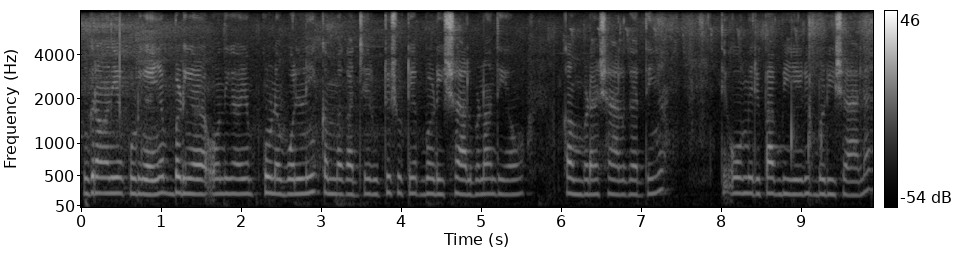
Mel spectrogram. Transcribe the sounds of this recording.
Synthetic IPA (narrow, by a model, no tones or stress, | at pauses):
ɡɾãːd̪ɪjãːkʊɽɪjãːjãːbəɽɪjãːo̰ːd̪ɪjãːjãːkuːnɛ̃ːboːlniːkəmːɛ̃ːkaːɾd͡ʒeːɾoːʈiːʃʰʊʈːiãːbəɽiːʃaːlbənãːd̪iːãːoː | kəmbəɽãːʃaːlkəɾd̪iːjãː | t̪ḛːʔoːmeːɾiːpaːbiːeːɽiːbəɽiːʃaːlɛː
